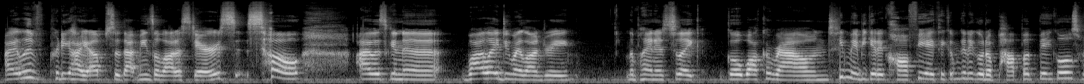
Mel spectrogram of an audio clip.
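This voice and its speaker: A young woman in her twenties talks casually to her camera in a lifestyle vlog. Her voice sits a little high and sounds crisp and bright. She is upbeat and friendly, and she chats loosely with plenty of "like" and "um". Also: normal speed, soft background music. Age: 20s. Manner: chatty, filler-heavy with frequent "like" and "um". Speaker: lifestyle vlogger.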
